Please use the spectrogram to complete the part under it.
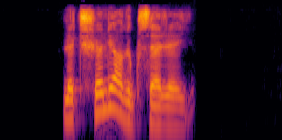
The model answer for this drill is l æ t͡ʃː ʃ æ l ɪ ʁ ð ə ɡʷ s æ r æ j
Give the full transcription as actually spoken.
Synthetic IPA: l æ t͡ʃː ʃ æ l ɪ ʁ ð ə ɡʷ s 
